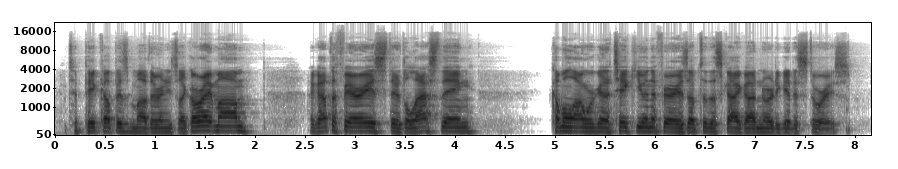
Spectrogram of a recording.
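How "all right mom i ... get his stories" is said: plain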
